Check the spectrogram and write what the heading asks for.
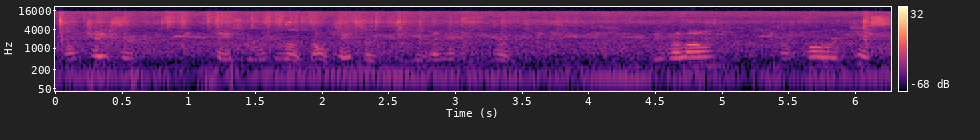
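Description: Hoofbeats of a horse trotting and cantering over grass on a lunge line, with faint voices.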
